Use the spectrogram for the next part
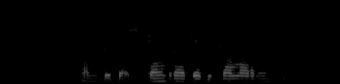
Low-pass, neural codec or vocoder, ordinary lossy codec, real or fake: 7.2 kHz; codec, 16 kHz, 8 kbps, FreqCodec, smaller model; Opus, 32 kbps; fake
